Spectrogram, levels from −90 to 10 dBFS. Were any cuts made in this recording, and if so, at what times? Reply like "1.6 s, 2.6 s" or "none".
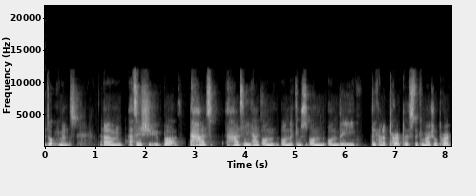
1.6 s, 2.8 s, 4.3 s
